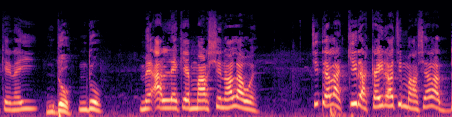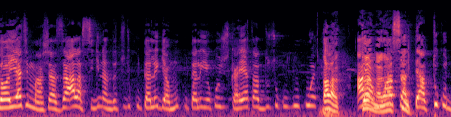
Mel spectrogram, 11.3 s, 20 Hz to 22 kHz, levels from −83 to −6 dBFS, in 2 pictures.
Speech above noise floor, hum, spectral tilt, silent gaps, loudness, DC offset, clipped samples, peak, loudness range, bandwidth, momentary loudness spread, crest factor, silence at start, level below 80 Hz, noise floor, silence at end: 28 dB; none; -5 dB/octave; none; -18 LUFS; under 0.1%; under 0.1%; 0 dBFS; 7 LU; 15.5 kHz; 14 LU; 18 dB; 0.05 s; -42 dBFS; -46 dBFS; 0 s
